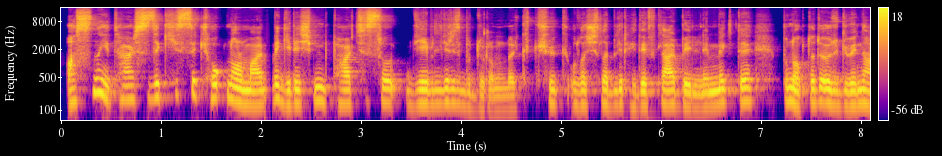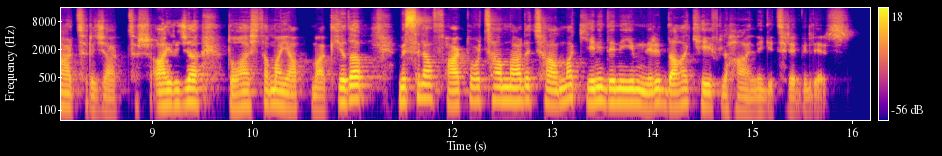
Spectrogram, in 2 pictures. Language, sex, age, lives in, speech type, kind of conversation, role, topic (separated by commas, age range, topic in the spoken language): Turkish, male, 30-34, Poland, read, expert-assistant, expert, Hobilerde motivasyonu sürdürmek için ne yapabilirim?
